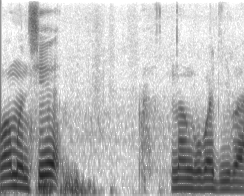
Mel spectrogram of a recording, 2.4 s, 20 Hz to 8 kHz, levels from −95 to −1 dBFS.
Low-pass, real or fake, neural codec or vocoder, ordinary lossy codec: none; real; none; none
